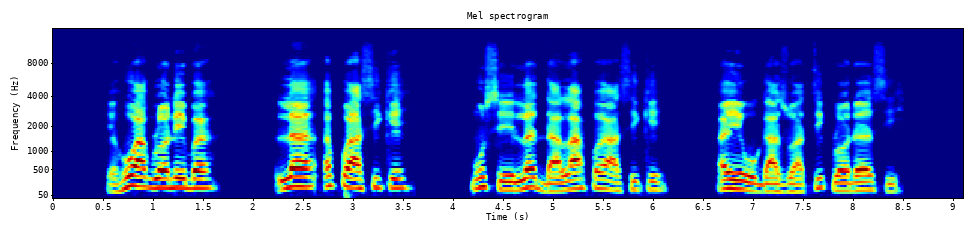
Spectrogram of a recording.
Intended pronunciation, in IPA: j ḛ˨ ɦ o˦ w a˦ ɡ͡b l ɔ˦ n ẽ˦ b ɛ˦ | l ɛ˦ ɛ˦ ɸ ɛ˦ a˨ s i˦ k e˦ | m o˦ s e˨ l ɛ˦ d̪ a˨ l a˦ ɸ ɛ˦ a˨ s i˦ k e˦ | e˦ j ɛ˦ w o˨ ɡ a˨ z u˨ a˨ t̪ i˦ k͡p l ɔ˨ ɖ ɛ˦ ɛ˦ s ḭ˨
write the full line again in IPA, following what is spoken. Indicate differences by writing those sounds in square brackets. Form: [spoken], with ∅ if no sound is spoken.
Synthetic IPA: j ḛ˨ ɦ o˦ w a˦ ɡ͡b l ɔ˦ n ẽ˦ b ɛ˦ | l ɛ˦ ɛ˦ ɸ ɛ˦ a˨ s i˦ k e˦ | m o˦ s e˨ l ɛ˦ d̪ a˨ l a˦ ɸ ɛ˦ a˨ s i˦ k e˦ | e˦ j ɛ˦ w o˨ ɡ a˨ z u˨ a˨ t̪ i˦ k͡p l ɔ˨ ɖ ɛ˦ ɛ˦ s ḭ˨

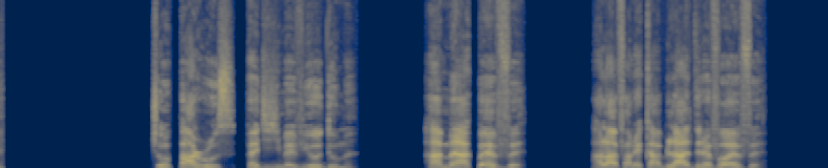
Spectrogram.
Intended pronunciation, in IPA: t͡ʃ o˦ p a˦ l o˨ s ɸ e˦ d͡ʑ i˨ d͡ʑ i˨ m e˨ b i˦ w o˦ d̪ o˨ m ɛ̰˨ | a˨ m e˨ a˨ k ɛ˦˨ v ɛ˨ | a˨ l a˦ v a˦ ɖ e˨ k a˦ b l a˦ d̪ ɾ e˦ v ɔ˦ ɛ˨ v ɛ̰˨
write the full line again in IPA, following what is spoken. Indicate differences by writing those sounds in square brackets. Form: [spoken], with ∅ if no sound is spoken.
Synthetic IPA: t͡ʃ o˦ p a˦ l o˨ s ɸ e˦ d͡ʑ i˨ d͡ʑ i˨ m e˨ [v] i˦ w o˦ d̪ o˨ m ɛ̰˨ | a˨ m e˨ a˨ [k͡p] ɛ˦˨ v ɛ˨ | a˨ l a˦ [f] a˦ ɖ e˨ k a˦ b l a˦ d̪ ɾ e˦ v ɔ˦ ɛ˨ v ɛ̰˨

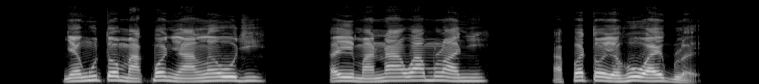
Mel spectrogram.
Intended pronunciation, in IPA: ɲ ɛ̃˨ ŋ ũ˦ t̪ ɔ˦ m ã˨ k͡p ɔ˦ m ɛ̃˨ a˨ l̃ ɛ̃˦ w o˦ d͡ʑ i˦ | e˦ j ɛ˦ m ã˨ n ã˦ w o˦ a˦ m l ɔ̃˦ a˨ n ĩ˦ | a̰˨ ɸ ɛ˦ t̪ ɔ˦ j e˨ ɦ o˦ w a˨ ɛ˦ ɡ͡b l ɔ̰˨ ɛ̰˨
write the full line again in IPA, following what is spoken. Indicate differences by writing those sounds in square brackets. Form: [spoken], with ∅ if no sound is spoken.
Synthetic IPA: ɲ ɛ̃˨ ŋ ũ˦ t̪ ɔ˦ m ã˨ k͡p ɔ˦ [ɲ] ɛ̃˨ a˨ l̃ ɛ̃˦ w o˦ d͡ʑ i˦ | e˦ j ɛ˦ m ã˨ n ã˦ w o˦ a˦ m l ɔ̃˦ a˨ [ɲ] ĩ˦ | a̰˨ ɸ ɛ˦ t̪ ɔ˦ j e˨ ɦ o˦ w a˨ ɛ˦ ɡ͡b l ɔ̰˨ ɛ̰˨

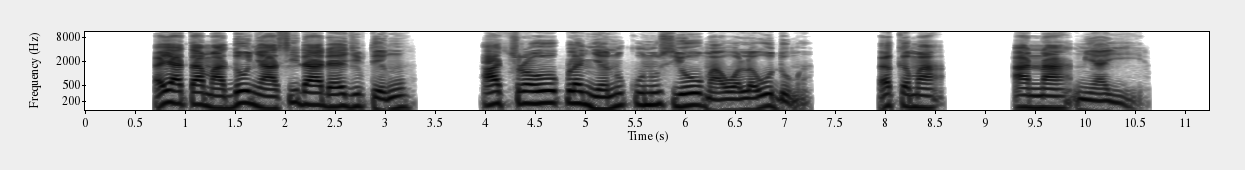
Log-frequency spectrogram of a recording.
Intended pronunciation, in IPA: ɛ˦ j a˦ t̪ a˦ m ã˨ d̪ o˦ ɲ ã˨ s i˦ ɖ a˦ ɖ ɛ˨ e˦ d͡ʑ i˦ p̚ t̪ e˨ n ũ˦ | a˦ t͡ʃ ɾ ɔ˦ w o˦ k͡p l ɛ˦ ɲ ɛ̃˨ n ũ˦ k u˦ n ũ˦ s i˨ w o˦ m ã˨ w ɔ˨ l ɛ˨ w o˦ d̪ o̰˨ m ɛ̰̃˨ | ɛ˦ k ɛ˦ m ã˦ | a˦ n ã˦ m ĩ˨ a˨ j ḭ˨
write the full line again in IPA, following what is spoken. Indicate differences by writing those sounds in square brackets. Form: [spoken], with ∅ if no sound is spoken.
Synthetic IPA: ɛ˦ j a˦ t̪ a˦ m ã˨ d̪ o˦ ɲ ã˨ s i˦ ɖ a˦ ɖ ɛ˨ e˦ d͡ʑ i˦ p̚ t̪ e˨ [ŋ] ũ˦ | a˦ t͡ʃ ɾ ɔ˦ w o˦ k͡p l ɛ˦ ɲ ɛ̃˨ n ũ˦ k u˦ n ũ˦ s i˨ w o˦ m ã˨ w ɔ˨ l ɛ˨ w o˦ d̪ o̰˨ m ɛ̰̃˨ | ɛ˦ k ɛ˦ m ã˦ | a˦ n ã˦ m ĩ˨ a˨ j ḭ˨

